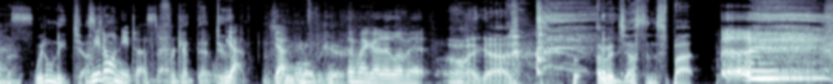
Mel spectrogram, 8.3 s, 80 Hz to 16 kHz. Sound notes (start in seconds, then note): 5.0 laughs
